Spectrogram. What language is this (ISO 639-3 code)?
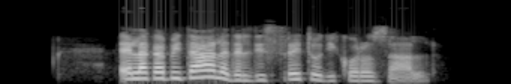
ita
